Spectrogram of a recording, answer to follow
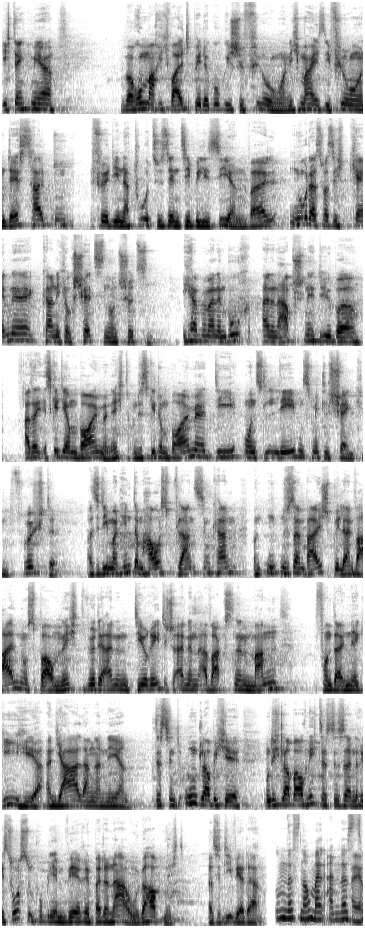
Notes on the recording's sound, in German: Über diese Fragen wurde kürzlich auf der Buch Wien diskutiert, die bearbeitete Aufnahme hören Sie in dieser Podcastfolge.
